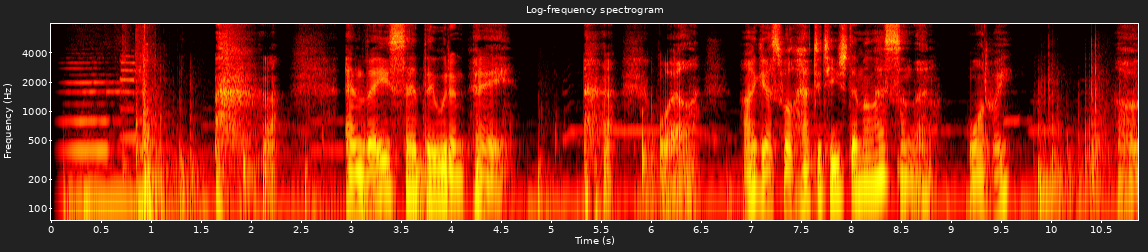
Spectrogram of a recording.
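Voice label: Character Natural, English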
